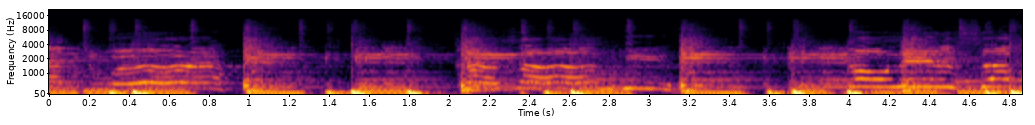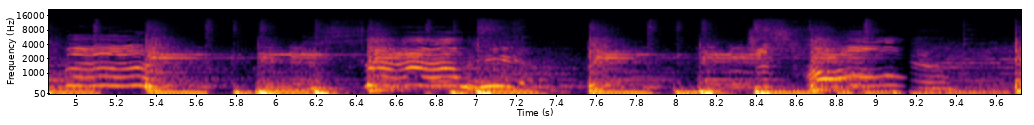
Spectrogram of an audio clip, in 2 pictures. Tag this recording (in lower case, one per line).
music
soul music
ska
